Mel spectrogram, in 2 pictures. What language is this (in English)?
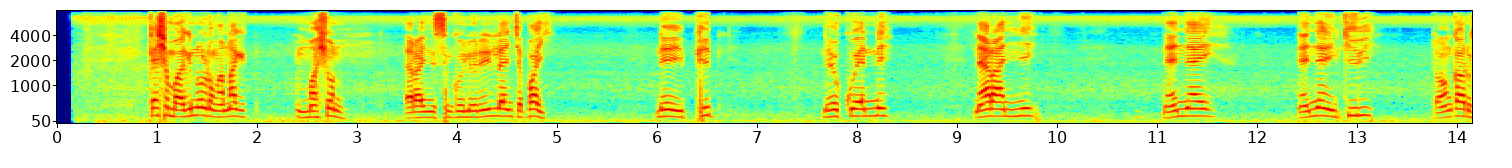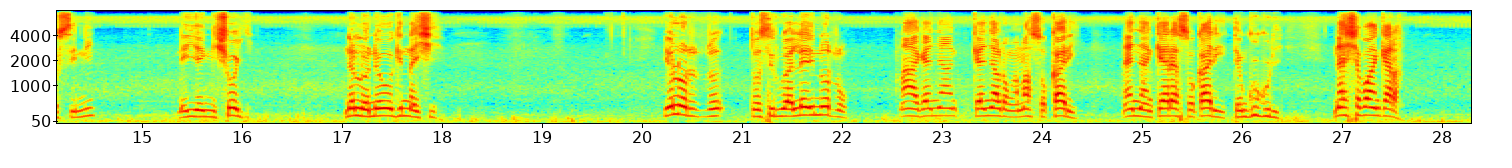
Masai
